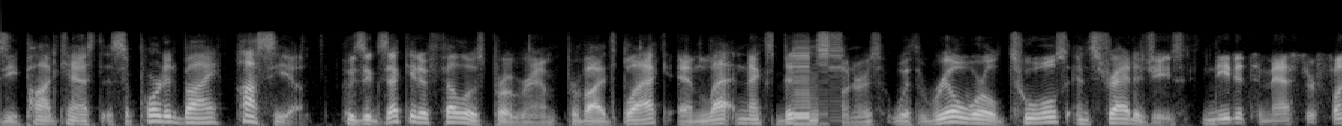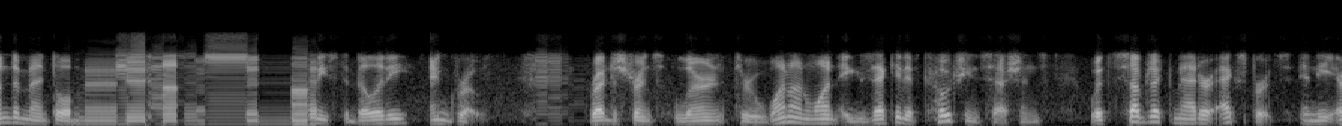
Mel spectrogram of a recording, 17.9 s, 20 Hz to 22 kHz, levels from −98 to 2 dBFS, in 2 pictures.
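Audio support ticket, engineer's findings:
Robotic sound from repeated short buffers at 5.29–5.61 s, ending just before "with real world tools". Rigid, metallic 100 Hz buzz replaces the sound, with virtually nothing new coming through.

Same fault at 9.37–11.06 s and 12.52–12.84 s, identical 100 Hz buzz. Likely cause: playout starved, last chunk looped; 100 Hz fits a 10 ms buffer. Differs from codec rasp: pitch stays locked regardless of intonation.

Input switched to a poorer device at 8.1 s, right after "world tools and strategies", through the end. Band abruptly narrower (previously wider, consistent with the AMR-WB path). New noise floor about 35 dB below signal. No gap and no level jump at the switch.

Likely cause: capture moved to a headset call profile or lesser mic. Unlike codec rate drop: instant, brings its own noise, never recovers.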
